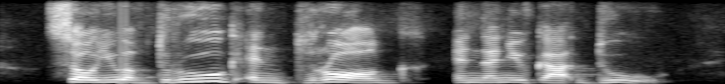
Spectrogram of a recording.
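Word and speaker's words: draugr: other like Duo and drog so we see Duo that's your evil and then drog d r a u g r R the r is silent D and I really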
